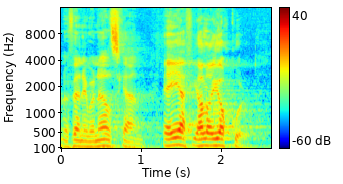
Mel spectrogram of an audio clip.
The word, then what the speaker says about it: Eyjafjallajökull: Eyjafjallajökull is the pronunciation that I prefer.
